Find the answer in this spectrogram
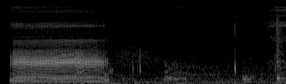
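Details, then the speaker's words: Sleeping pug dog: one loud, buzzing, rattling snore lasting about a second, followed by quieter snuffling breaths; loud snoring typical of a flat-faced dog. "вот так лерочка у нас храпит"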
